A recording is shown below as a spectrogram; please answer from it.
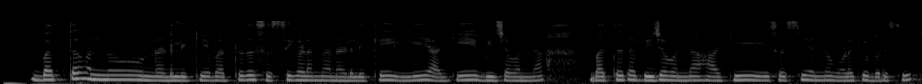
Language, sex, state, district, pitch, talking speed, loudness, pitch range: Kannada, female, Karnataka, Belgaum, 190 Hz, 95 wpm, -39 LUFS, 180-205 Hz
